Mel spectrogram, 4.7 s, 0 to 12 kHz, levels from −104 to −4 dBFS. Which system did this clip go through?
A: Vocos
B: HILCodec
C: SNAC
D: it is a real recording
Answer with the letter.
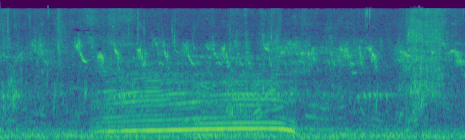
D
